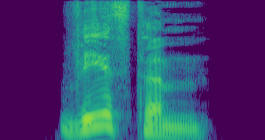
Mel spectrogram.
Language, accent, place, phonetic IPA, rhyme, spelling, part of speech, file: German, Germany, Berlin, [ˈveːstəm], -eːstəm, wehstem, adjective, De-wehstem.ogg
- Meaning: strong dative masculine/neuter singular superlative degree of weh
